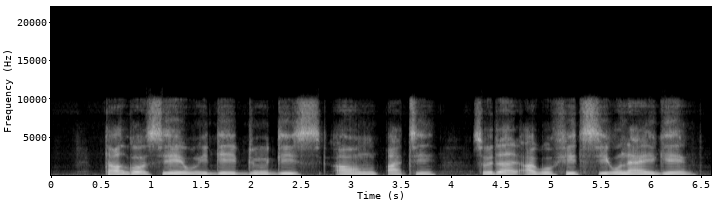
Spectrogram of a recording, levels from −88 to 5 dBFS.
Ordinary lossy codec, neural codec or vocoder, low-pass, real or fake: Opus, 32 kbps; autoencoder, 22.05 kHz, a latent of 192 numbers a frame, VITS, trained on many speakers; 9.9 kHz; fake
